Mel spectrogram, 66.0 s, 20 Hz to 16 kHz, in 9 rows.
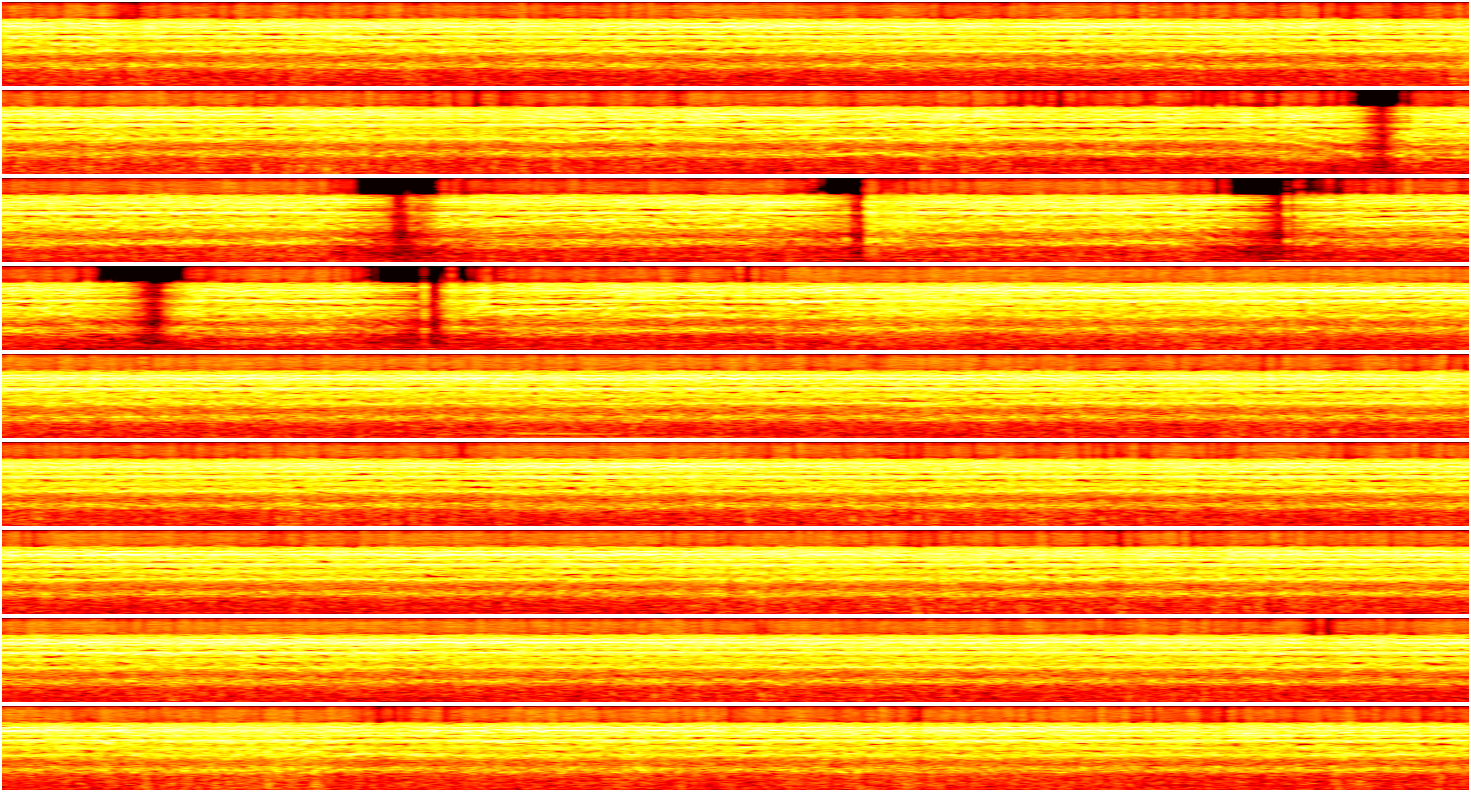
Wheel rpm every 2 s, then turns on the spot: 230, 230, 230, 230, 230, 220, 210, 160, 130, 140, 140, 120, 160, 220, 210, 210, 220, 230, 230, 220, 230, 230, 230, 230, 230, 230, 210, 230, 230, 230, 220, 230, 230.
20-22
